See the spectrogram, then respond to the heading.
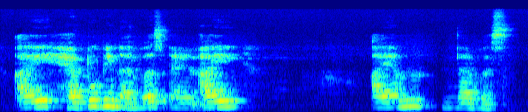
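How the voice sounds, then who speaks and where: Her voice at medium pitch, a woman speaks with monotone, flat intonation amid audible room echo. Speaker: English learner vlogger. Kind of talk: casual monologue, speaking practice. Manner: halting, many filler sounds.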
